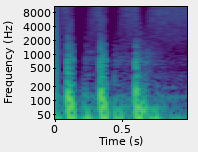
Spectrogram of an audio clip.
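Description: Knuckles knock on a laminated wooden surface, probably a desk, with wood beneath the lamination, done for luck. Three dull, low thuds land in quick succession, each dying away almost at once with no ring.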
